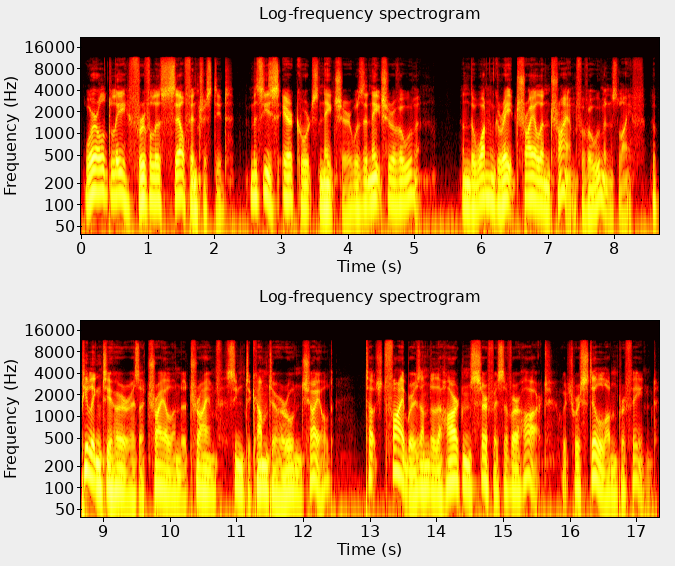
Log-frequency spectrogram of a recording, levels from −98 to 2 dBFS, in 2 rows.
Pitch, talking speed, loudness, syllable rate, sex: 100 Hz, 180 wpm, -19 LUFS, 5.1 syllables/s, male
